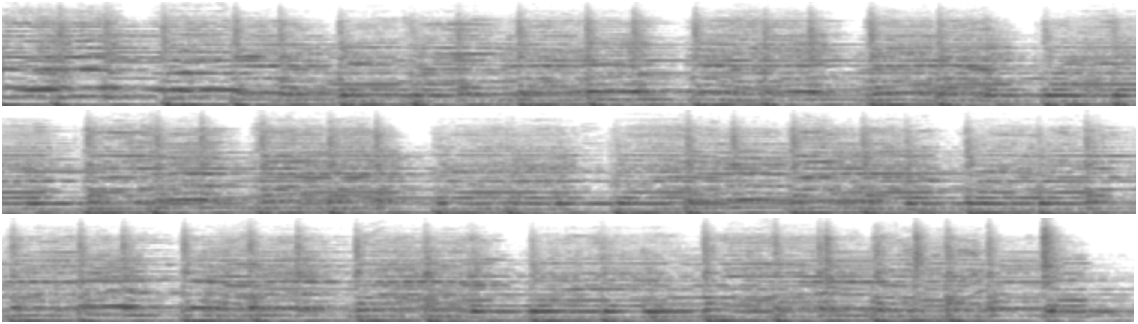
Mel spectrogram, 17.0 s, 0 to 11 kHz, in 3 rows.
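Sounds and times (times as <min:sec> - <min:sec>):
clay-pot drum beat: 0:00.0 - 0:16.8
bowed sarangi: 0:00.0 - 0:17.0
harmonium: 0:00.0 - 0:17.0.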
